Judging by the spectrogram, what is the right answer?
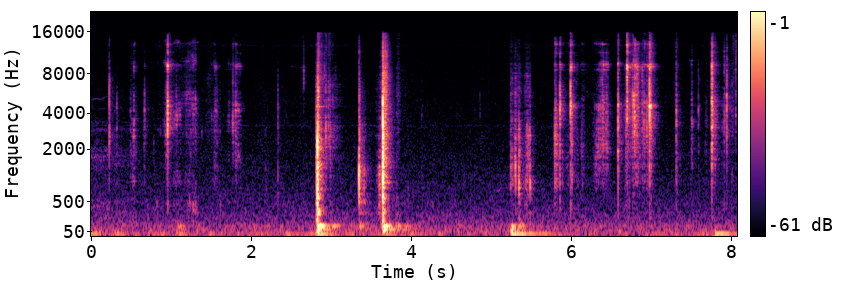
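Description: UAP Kinetica brass euro cylinder lock handled while being gutted: two sharp metallic clicks about three seconds in, then a run of small light clicks and taps as the plug and follower are worked through the cylinder.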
